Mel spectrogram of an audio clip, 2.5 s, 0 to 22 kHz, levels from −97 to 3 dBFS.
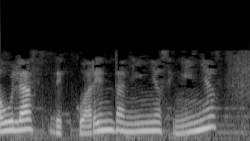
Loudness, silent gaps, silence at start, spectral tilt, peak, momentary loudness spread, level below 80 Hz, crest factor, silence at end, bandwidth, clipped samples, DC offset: -28 LUFS; none; 0 s; -9.5 dB/octave; -12 dBFS; 11 LU; -54 dBFS; 16 dB; 0 s; 6 kHz; under 0.1%; under 0.1%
